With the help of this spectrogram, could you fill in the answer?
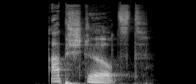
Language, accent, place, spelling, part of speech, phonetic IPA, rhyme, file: German, Germany, Berlin, abstürzt, verb, [ˈapˌʃtʏʁt͡st], -apʃtʏʁt͡st, De-abstürzt.ogg
- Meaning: inflection of abstürzen: 1. second/third-person singular dependent present 2. second-person plural dependent present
